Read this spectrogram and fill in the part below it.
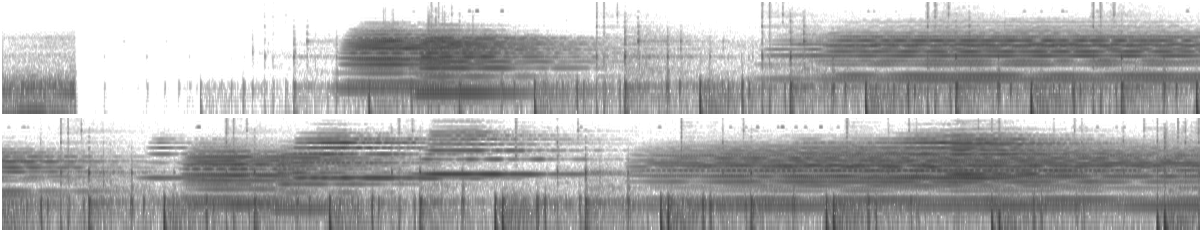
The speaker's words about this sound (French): une pièce expérimentale et minimaliste créée à partir de jouets d'enfants récupérés.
